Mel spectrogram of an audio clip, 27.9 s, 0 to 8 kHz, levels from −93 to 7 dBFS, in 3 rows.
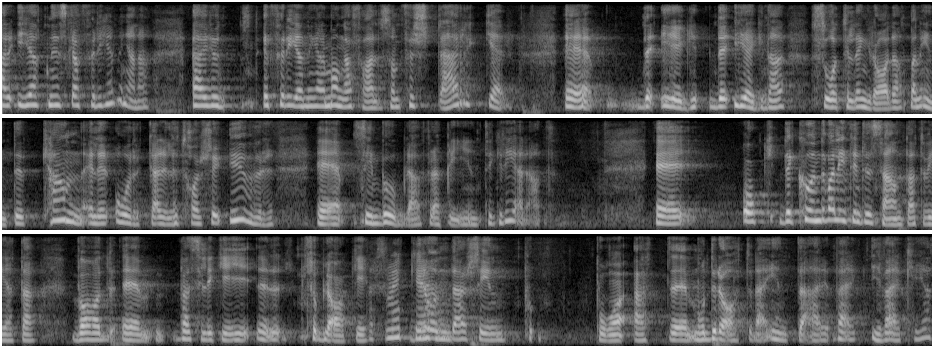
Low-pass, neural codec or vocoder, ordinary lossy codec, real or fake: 7.2 kHz; vocoder, 22.05 kHz, 80 mel bands, WaveNeXt; none; fake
